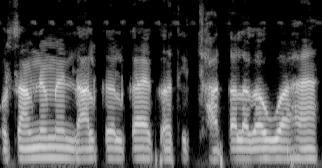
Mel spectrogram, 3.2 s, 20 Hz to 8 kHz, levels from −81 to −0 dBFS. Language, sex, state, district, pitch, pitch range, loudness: Hindi, male, Jharkhand, Garhwa, 130 Hz, 130-135 Hz, -17 LUFS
